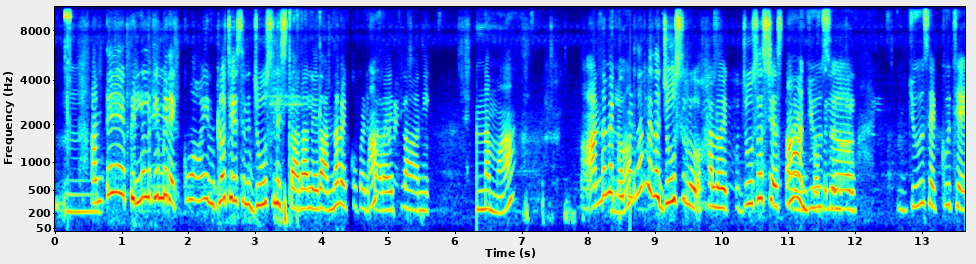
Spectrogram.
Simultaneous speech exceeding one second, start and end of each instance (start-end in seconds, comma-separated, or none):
none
